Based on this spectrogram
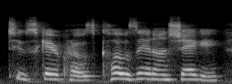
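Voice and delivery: usual speaking voice

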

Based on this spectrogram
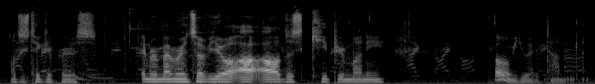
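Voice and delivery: ordinary delivery

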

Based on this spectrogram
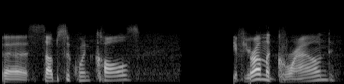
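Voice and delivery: usual speaking voice

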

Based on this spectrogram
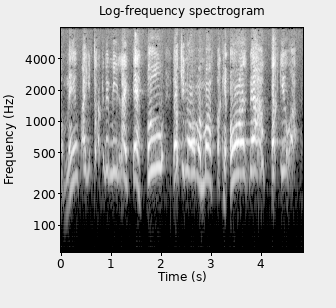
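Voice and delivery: high, loud threat to the owner; angry shout. Acted. Customer threatening the owner through the window, angry high shout. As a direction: bark it like a furious customer.

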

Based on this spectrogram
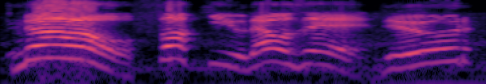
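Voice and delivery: loud outraged protest; angry gamer shouting; pissed off. Real, not acted. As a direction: curse the game out at full voice. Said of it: "I'm so pissed off right now".

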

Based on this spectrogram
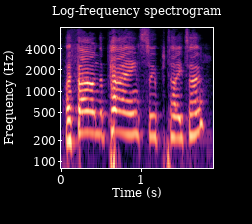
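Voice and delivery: high, perky little cartoon voice; high-pitched, eager storybook helper; excited cucumber character. A narrator's reading. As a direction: pipe up proudly with good news. Cucumber excitedly reports finding paint.

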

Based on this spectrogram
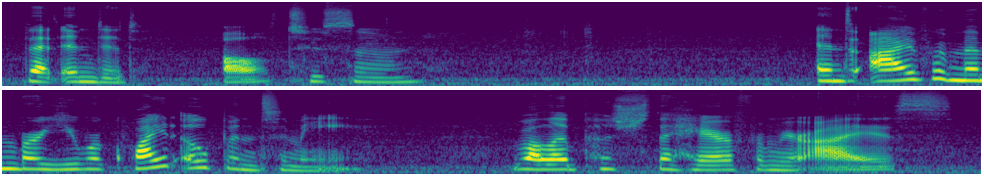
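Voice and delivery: measured love-poem reading; poetry reading. Acted. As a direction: recite it earnestly, pausing after each phrase. Recites her second poem.

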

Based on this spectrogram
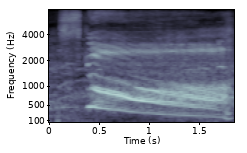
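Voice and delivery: loud, high victory yell; triumphant shout. Acted. Comedian cheering his imaginary win, triumphant shout. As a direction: celebrate like you scored a goal. Celebrating the zinger.

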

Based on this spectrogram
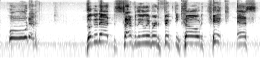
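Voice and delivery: high, excited announcing; excited shout. Real, not acted. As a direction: call out the code with a sudden squeal. Excited announcing a giveaway code.

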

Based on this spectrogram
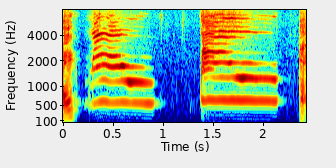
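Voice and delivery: high soft kitten meows; cat meow. Retold or imitated. Walking past the cat and meowing, high and soft. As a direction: mew softly up high at the cat. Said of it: "I walk past the cat and I go".

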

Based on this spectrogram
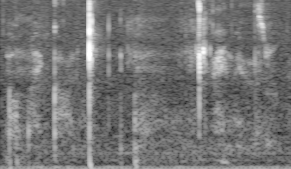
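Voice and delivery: barely audible whisper. Real, not acted. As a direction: mutter it to yourself. Reader's whispered aside.

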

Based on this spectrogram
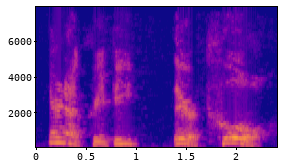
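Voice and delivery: put-on high, insistent kid voice; a little bunny insisting he's grown; child protesting.

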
